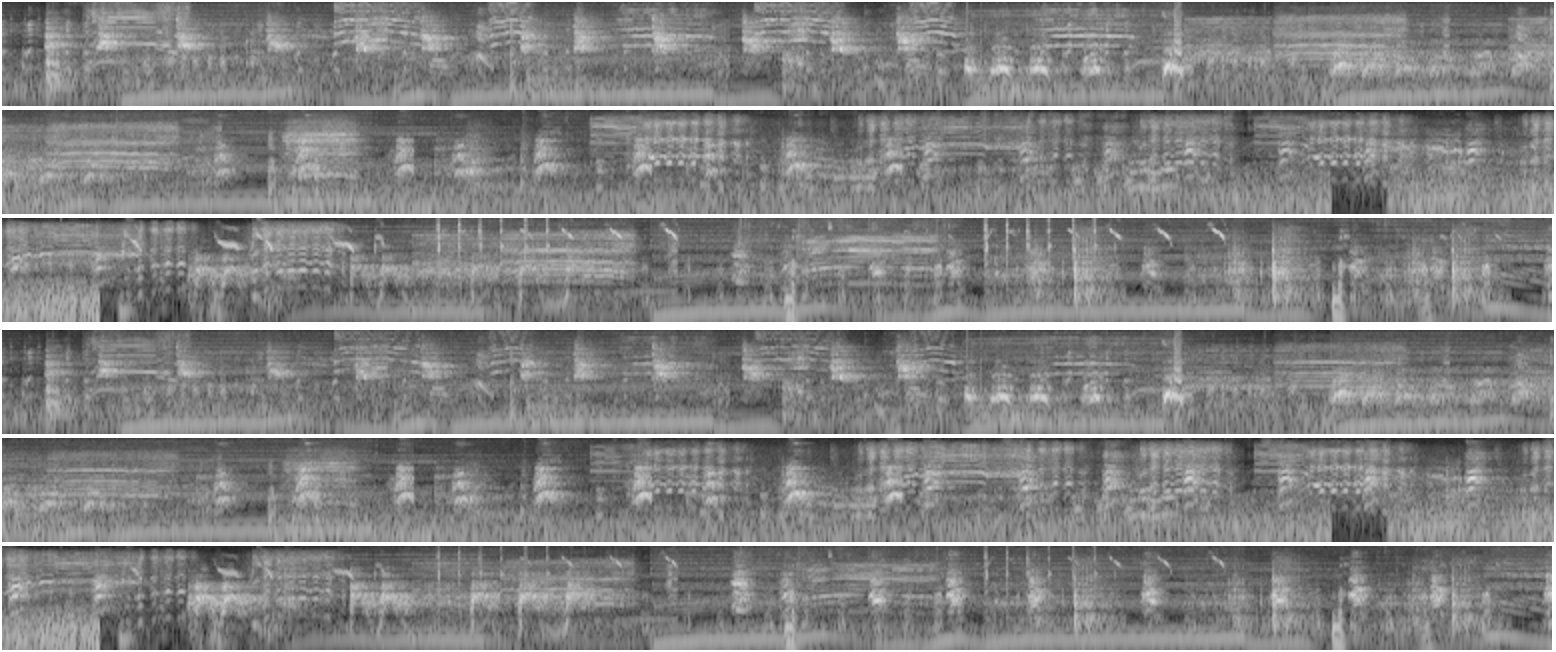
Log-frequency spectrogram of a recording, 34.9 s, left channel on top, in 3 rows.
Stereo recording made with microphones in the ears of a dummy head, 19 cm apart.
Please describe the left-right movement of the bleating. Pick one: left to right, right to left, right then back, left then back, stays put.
right then back.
